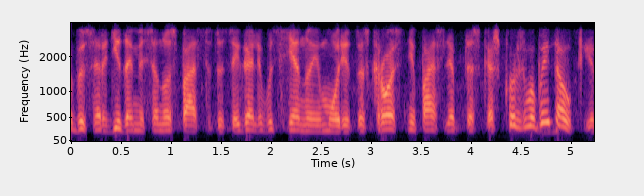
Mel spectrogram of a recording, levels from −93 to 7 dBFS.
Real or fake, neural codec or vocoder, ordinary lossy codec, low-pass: real; none; Opus, 64 kbps; 3.6 kHz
